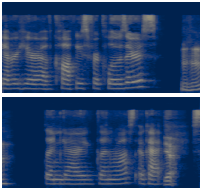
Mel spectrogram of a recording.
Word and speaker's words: Clohz: And I decided to use a spin on the word, and that's why it's spelled oddly, CLOHZ. So close, like deals closing.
